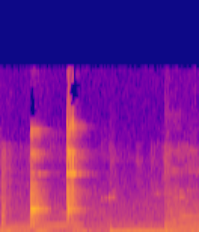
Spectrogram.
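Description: Two wine glasses clink in a toast, giving two bright, sharp clinks in quick succession, then a low, steady background hum.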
